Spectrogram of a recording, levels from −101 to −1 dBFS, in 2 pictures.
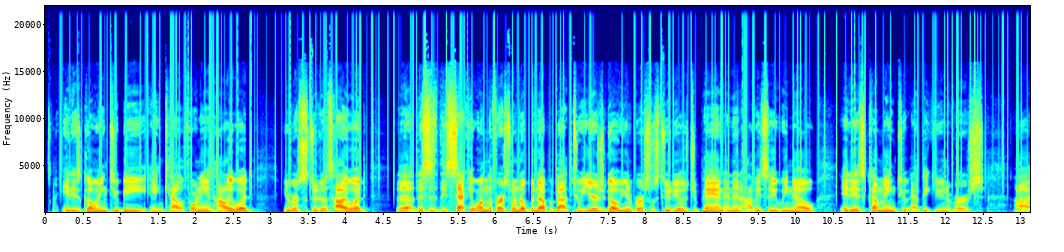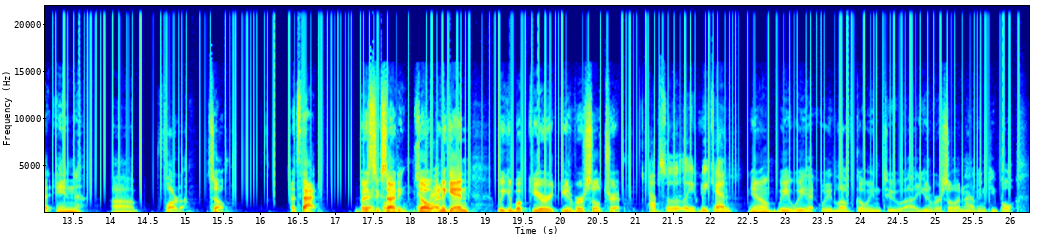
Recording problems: crackle, like an old record; noticeable; 20 dB below the speech

